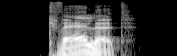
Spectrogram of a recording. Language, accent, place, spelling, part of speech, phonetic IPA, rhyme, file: German, Germany, Berlin, quälet, verb, [ˈkvɛːlət], -ɛːlət, De-quälet.ogg
- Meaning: second-person plural subjunctive I of quälen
